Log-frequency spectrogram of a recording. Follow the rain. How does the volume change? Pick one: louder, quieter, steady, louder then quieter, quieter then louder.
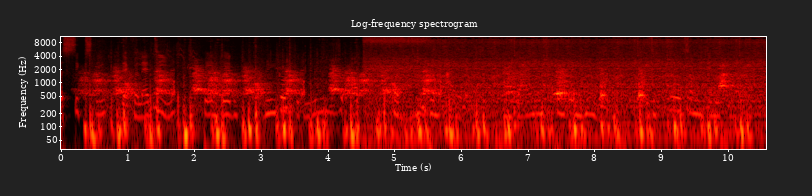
steady.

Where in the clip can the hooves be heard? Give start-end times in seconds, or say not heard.
0.3-10.4.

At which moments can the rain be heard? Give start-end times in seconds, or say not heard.
4.5-10.5.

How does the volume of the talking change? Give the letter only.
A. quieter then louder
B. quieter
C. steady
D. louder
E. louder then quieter
C.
